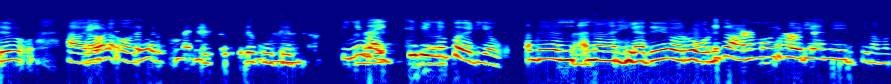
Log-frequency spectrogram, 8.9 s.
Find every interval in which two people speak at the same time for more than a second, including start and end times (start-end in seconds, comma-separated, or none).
0.9-2.9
